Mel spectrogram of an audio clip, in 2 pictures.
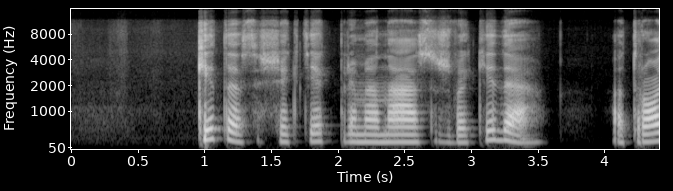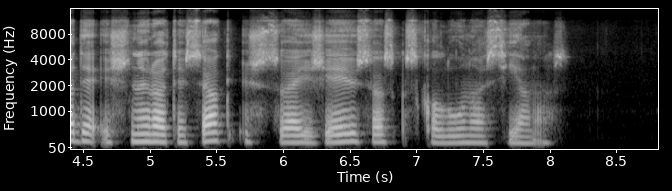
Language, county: Lithuanian, Vilnius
